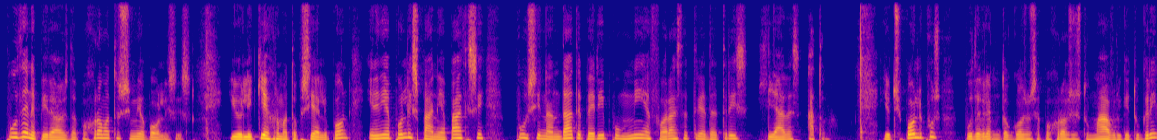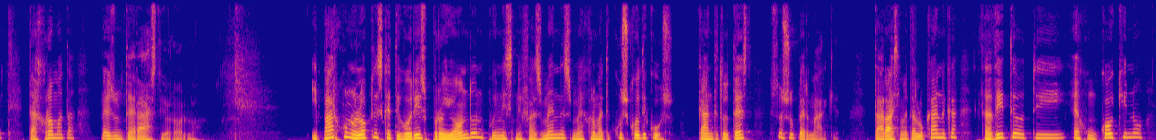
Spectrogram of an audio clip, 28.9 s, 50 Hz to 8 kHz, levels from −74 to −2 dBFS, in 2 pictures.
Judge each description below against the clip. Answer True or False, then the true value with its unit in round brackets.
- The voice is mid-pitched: True (160 Hz)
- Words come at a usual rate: True (145 wpm)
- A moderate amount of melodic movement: False (6.5 semitones)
